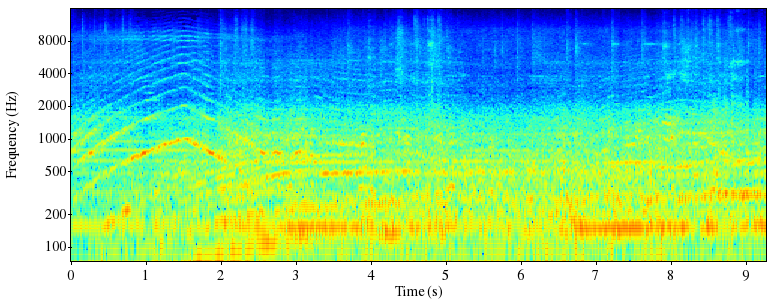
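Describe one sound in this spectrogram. A tram rumbles and rattles steadily along the street.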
